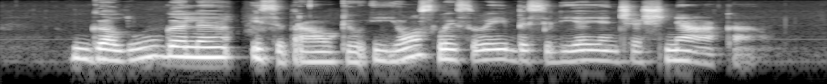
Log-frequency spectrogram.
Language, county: Lithuanian, Vilnius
